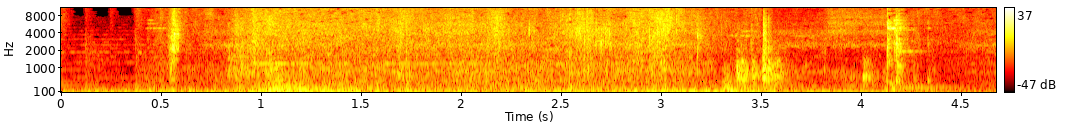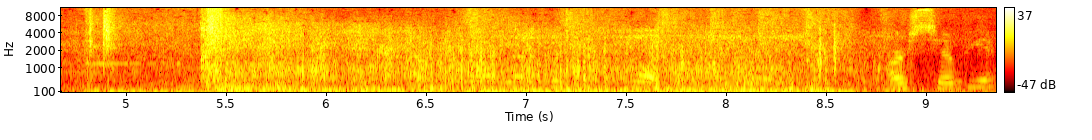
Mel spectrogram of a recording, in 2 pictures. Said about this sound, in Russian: вот так украинские боевики покидают город, при этом взрывая с собой многоэтажные дома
